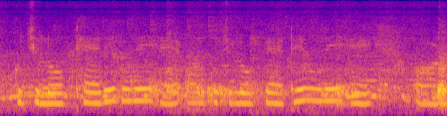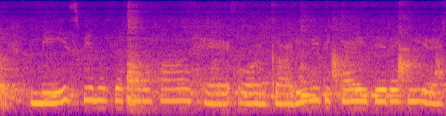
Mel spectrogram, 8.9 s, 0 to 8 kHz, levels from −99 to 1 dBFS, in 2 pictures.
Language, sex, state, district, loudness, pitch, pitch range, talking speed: Hindi, female, Uttar Pradesh, Deoria, -20 LUFS, 240 Hz, 225-280 Hz, 160 wpm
